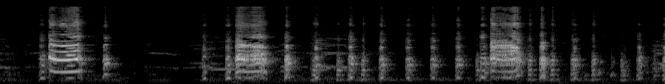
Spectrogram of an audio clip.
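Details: Hen calling the male, used as a lure: loud cackling bursts at the start, middle and near the end, linked by runs of short quick clucks and a brief quiet gap.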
